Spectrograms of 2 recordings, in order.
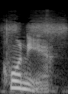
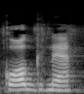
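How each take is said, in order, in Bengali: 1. মাঝের অংশটি নরম 'ny' ধ্বনি, কোনো 'g' নেই। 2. মাঝের অংশটি শক্ত 'g', তারপরে 'n'। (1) "এই উচ্চারণটা হয় কনিয়াক" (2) "এই উচ্চারণটা কগন্যাক এইরকম উচ্চারণ হবে না কিন্তু"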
